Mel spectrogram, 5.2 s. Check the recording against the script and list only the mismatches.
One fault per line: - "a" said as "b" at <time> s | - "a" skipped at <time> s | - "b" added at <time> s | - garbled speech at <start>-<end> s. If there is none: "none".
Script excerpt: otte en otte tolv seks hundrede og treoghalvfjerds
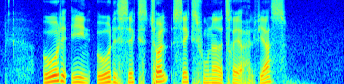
- "seks" added at 1.8 s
